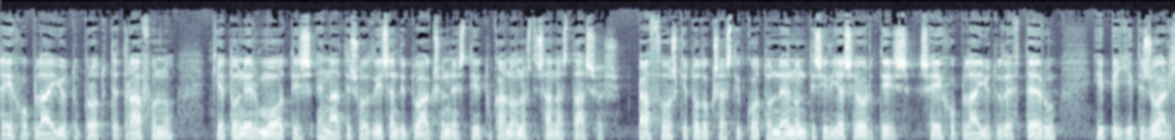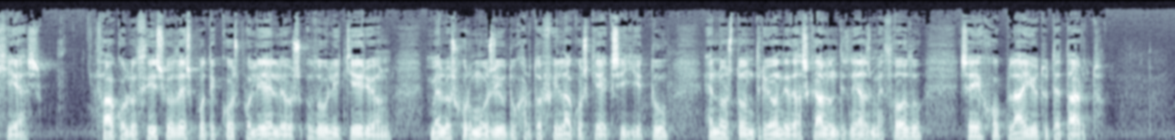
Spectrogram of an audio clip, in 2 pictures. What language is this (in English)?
Greek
